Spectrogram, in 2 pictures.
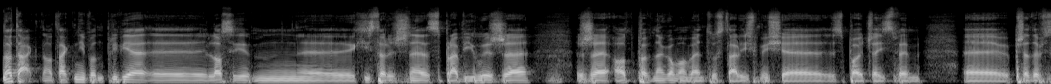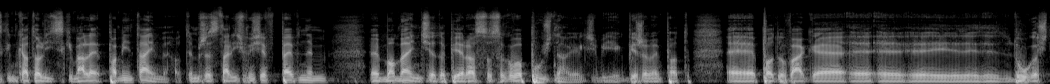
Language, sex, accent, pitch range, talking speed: Polish, male, native, 80-115 Hz, 110 wpm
